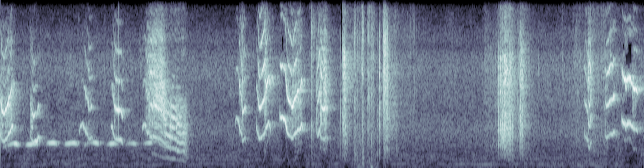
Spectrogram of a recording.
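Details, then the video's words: Drongo with an unusual song: repeated whistled slurs and a descending rasping sweep, then a pause followed by scattered whistles and a harsh burst. "Kicauan Aneh Burung Srigunting Yang Tak Seperti Biasanya"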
